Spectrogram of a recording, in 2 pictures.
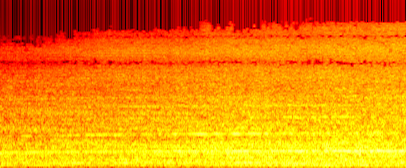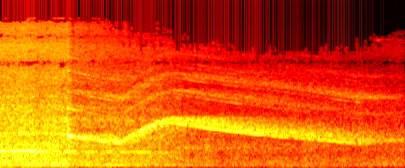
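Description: Fire truck passing close with its siren on, growing louder as it approaches. About six seconds in, as it goes by, the pitch drops suddenly, and the siren is switched off and winds down in a slow falling wail while the truck moves away.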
